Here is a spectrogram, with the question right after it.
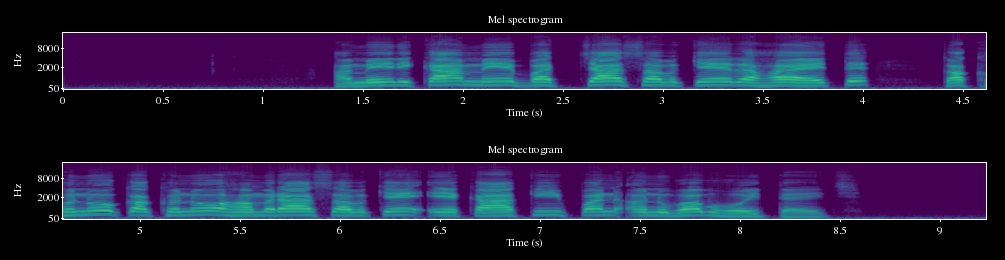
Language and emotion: Maithili, sad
